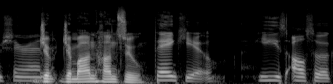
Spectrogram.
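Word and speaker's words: Djimon Hounsou: Jaman Hansu. Thank you. He's also a co-star. Great actor. I'm just not very good at pronouncing things.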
